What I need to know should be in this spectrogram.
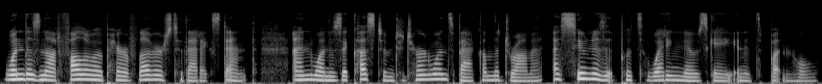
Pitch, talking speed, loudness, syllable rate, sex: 195 Hz, 240 wpm, -20 LUFS, 6.3 syllables/s, female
